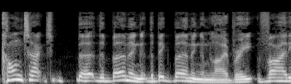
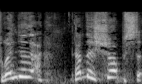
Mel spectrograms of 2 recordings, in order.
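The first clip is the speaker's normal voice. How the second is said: very high voice, talking through a full mouth; 11 semitones higher than usual. Radio host on air, asking about shops mid-bite, talking while chewing a carrot. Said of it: "sorry, I'm munching a carrot".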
